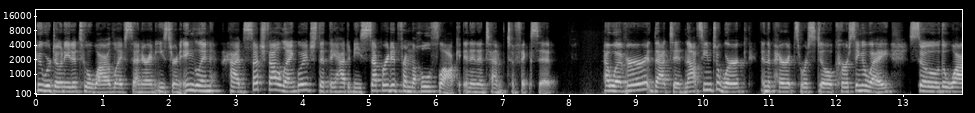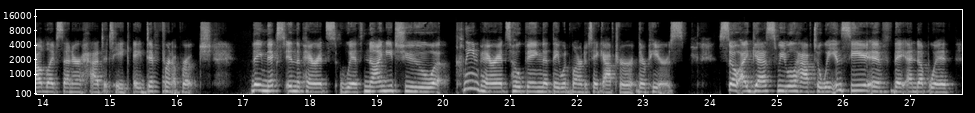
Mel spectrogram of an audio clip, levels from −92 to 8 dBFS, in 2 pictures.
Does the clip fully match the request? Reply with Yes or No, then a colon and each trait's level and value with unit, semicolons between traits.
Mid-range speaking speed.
Yes: average, 190 wpm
